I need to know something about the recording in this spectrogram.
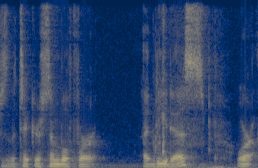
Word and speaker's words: Adidas: in ADDYY, which is the ticker symbol for Adidas, or Adidas, for those of you that like a distinct pronunciation there.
